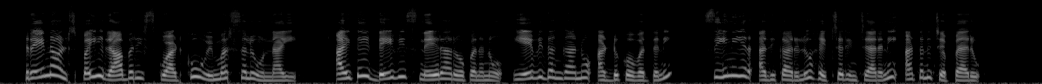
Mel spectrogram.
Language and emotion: Telugu, neutral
